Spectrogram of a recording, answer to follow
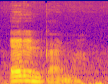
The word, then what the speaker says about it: aerenchyma: यस, इनका नाम change करेंगे और इनका नाम हम रखेंगे एरेन्काइमा। एयर वर्ड से आएगा, बट be careful, spelling air में AIR वाली नहीं है, इट इज़ एरेन्काइमा।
